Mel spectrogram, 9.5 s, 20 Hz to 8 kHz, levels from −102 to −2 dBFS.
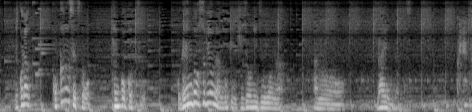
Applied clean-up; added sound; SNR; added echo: none; none; none; reverberation time 0.5 s.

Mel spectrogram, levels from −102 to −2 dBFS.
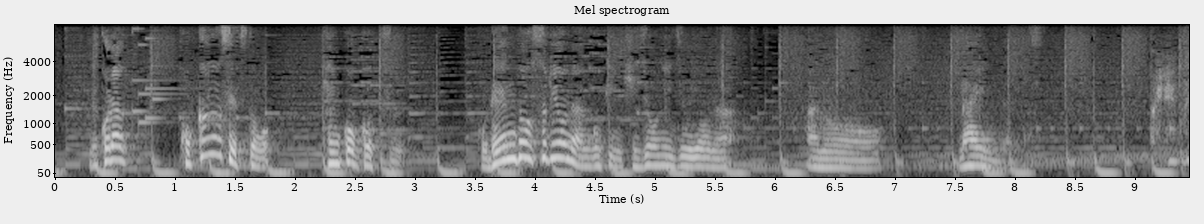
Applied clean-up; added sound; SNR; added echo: none; none; none; none.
